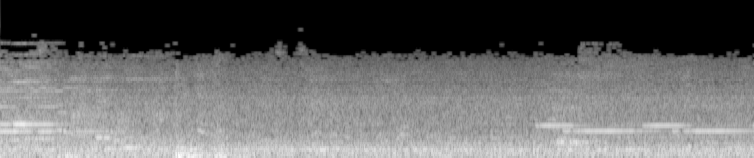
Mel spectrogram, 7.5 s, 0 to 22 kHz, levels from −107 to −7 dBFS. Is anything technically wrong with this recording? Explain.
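Yes. MP3 compression throughout: the treble stops dead near 10.1 kHz and weak detail flickers between frames, giving a watery, swirly sound with smeared attacks, likely from a low bitrate around 32 kbps.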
